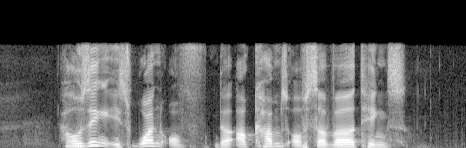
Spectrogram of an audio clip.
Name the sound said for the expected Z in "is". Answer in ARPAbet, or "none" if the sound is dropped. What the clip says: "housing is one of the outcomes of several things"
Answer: S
